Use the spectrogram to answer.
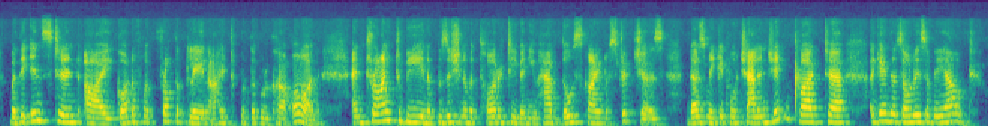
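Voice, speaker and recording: A woman with a strong Indian accent talks at a moderate pace, her voice somewhat breathy and her loudness swinging widely. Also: medium pitch for a woman, ordinary pitch variation. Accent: Indian, still strong. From India, Mumbai. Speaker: corporate HR executive. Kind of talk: panel discussion.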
